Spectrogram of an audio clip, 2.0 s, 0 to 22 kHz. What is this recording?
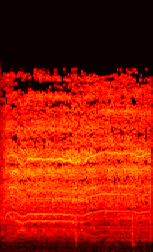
MinoltaV300Zoom4
Zooming the lens/focusing on a Minolta Vectis-300 APS film camera. There are several different sounds in this series, some clicks, some zoom noises.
